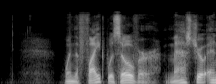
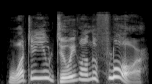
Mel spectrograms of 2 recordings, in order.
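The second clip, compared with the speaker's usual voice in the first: put-on much higher, puzzled old man; a high little old man asking; Geppetto's voice; 13 semitones higher, 4 dB louder than usual. A narrator's reading. Geppetto asks carpenter on the floor, much higher.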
